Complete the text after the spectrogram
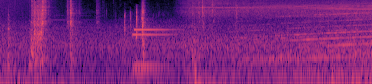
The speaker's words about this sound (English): As we dart through the streets of Nairobi on an electric motorbike. This here is Kasi, the Swahili word for speed.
